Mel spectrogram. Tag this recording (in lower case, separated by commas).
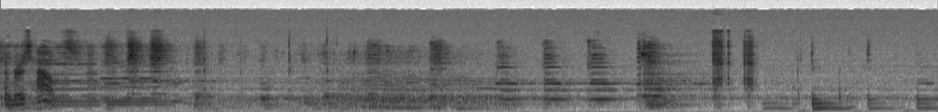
music, speech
